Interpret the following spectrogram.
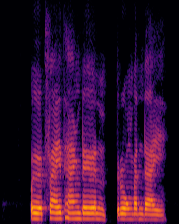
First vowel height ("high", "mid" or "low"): mid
